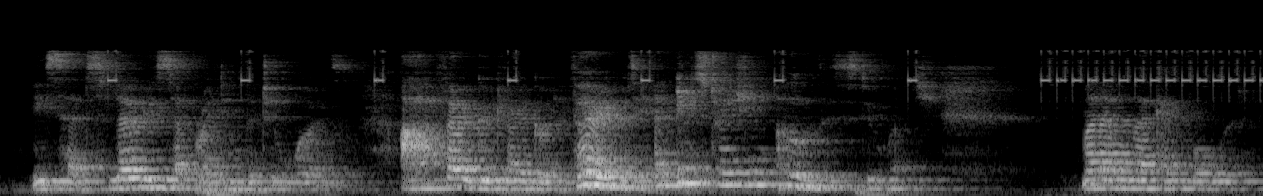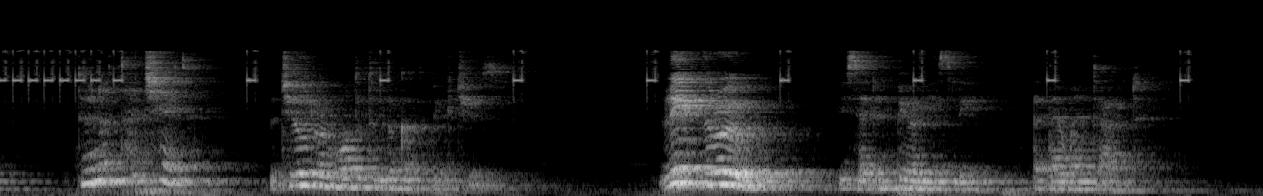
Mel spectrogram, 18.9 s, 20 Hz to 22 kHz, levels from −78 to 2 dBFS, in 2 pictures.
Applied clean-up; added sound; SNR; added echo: none; Alarm; 18 dB; reverberation time 1.0 s.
